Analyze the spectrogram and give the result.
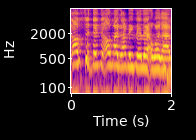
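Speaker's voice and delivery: very high, loud, squealing exclamations in Trinidadian accent.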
